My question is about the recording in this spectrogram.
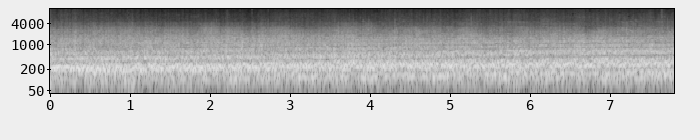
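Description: Lockheed TF-104 Starfighter's General Electric J79 turbojet howling in a loud, steady flypast.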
